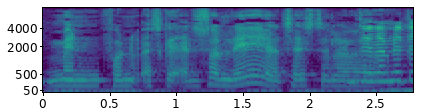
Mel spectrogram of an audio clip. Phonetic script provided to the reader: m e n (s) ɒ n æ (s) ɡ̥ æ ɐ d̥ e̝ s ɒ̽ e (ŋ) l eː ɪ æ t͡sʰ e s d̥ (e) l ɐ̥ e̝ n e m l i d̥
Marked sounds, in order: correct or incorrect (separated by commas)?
incorrect, correct, incorrect, correct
